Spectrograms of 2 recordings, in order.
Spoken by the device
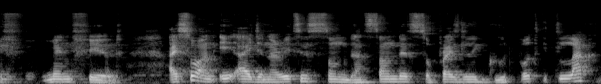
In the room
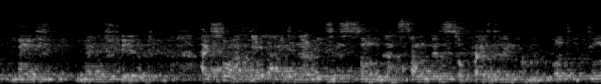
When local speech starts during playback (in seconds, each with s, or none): none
